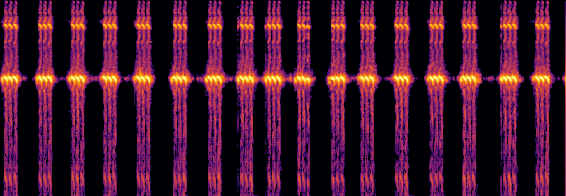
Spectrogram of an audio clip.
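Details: Cricket sound of the kind used to drive away rats: loud shrill chirps at a steady pitch, about four pulses a second, each a short ringing burst, evenly repeated with nothing else heard.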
